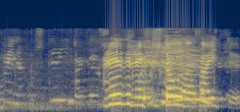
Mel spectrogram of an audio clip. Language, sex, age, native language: Icelandic, male, 10, Icelandic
